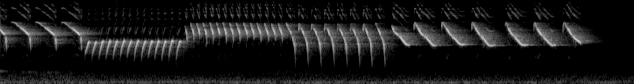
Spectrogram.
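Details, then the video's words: Canary singing to prompt other canaries to reply: a few descending slurs, a fast even trill, a higher rattling trill, then a series of spaced downward-sweeping whistled notes. "Pancingan Burung Kenari agar CEPAT BUNYI, terbukti ampuh bikin burung kenari lain nyaut"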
